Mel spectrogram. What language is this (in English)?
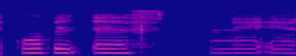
Icelandic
